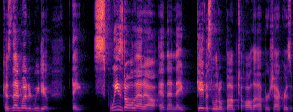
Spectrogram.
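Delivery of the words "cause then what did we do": ordinary talk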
